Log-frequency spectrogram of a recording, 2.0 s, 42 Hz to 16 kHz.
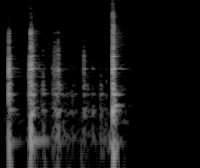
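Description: The FlashFoot 2 solar-mount cap being pressed and snapped onto its lag-bolt water seal: a quick series of small clicks, with a sharper snap just over a second in.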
